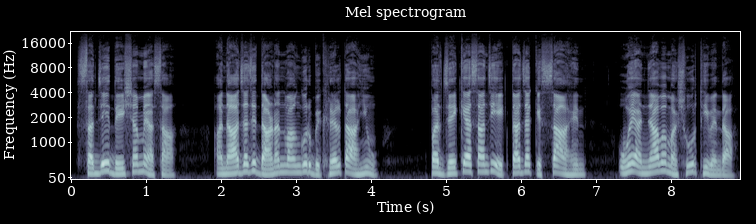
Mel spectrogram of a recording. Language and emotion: Sindhi, neutral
